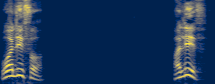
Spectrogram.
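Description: Man in his twenties, slightly high voice, loud, joking, teasing, gaming stream, close studio mic. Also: very animated, slow pace, slightly rough. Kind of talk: live gameplay banter over voice chat. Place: small room indoors. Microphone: studio mic on arm, headset.

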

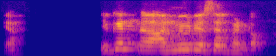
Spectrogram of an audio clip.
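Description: A man's voice: sits high, very animated, fast, fairly bright tone. A middle-aged man with a South Indian accent teaches a live online maths lesson. He explains step by step and often checks that students follow with short tag questions. The sound is dull and lo-fi, like a computer mic on a video call.

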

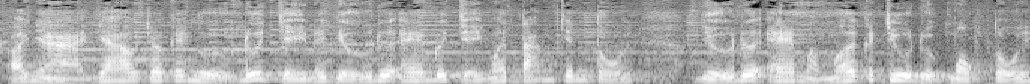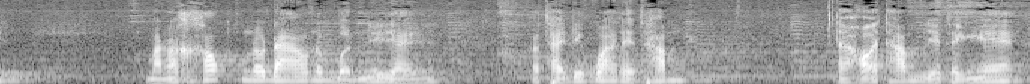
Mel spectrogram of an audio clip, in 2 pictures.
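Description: A Buddhist monk with a Southern Vietnamese accent, giving a sorrowful storytelling sermon and now and then chanting folk verses. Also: male voice, fairly high pitch, lively intonation, a little fast, dark tone. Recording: long hall reverb with faint music.

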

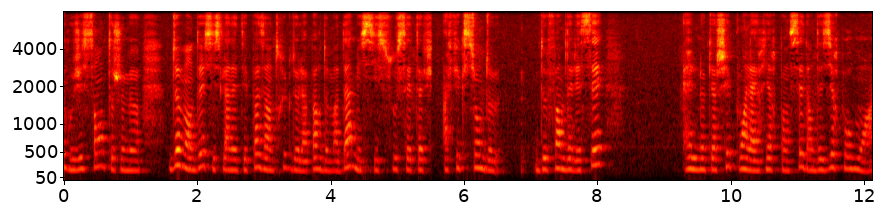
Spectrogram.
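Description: Woman reading a novel aloud. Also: mid-range voice. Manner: measured, first-person literary narration. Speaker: reader.

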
